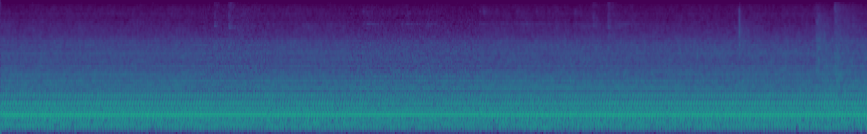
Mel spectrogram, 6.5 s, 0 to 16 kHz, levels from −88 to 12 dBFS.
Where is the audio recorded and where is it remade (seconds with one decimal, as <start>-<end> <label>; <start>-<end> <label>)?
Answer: 0.0-1.5 remade; 1.5-2.0 recorded; 2.0-2.6 remade; 2.6-3.6 recorded; 3.6-6.5 remade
